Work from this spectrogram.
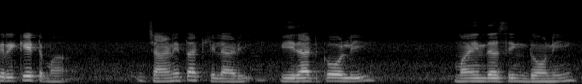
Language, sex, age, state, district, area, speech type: Gujarati, male, 30-45, Gujarat, Surat, urban, spontaneous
